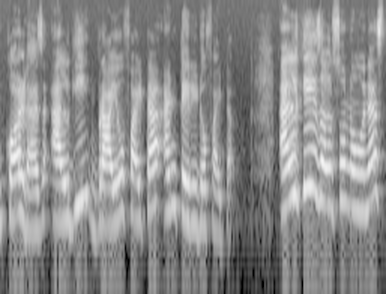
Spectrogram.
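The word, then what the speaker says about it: Pteridophyta: Third division होता है टेरिडोफाइटा। इसकी स्पेलिंग पी से स्टार्ट होती है बट प्रोनाउंसिएशन टी से रहेगा, दैट इज टेरिडोफाइटा। अब ये जो थैलोफाइटा है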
